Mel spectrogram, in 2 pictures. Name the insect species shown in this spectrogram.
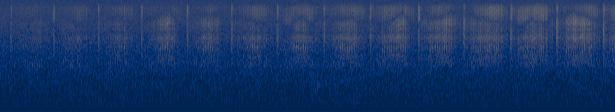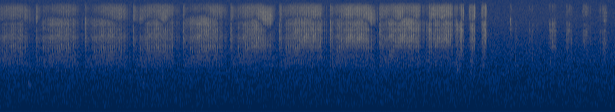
Chorthippus mollis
